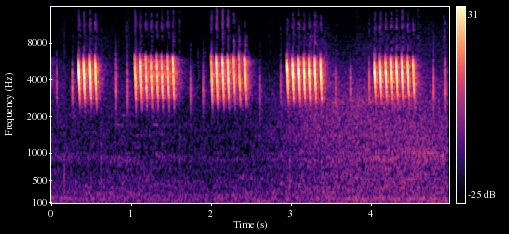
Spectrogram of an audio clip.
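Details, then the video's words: Bar-winged prinia in full, varied song used as a lure to make young birds sing; five evenly spaced bursts of quick, high buzzy pulses, about one each second. "Ciblek Sawah Gacor Full Isian Mewah || Untuk Pancingan Ciblek Sawah Muda Agar Cepat Bunyi"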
